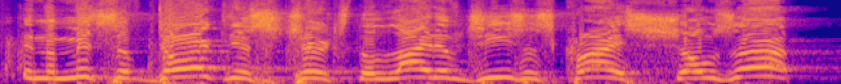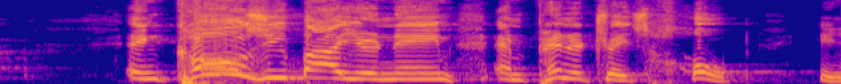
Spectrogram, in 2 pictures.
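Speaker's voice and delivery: rising sermon cadence; preaching build. Acted.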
